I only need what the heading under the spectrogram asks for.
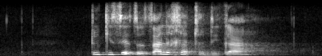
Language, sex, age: Southern Sotho, female, 23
